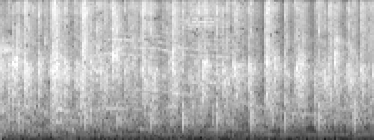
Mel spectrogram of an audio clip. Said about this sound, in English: Thank you, Lord, another hand clap of praise for that.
